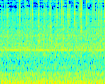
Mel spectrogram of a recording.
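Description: A coin scraping the latex coating off a scratch-off lottery ticket, faint and irregular, over a steady low engine-like hum and a thin steady whine.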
